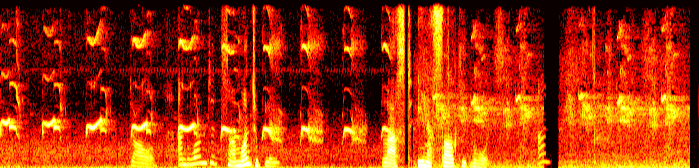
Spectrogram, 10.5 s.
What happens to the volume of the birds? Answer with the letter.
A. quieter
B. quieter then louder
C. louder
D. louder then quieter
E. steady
A.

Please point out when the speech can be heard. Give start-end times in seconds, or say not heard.
1.9-4.2, 5.7-8.2.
